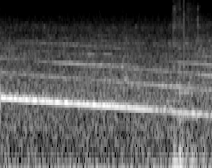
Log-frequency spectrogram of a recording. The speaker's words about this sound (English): this siren is getting kind of annoying.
